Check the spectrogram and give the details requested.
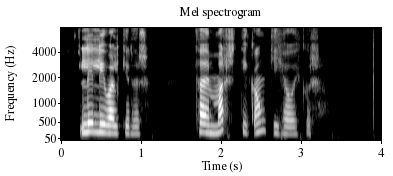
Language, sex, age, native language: Icelandic, female, 40-49, Icelandic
